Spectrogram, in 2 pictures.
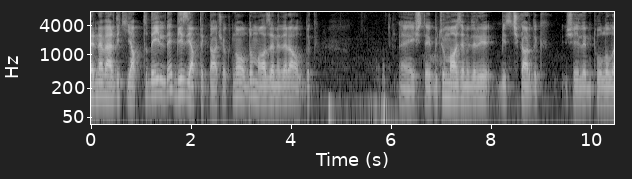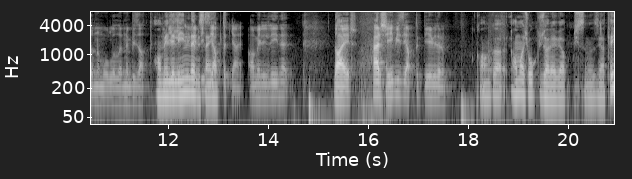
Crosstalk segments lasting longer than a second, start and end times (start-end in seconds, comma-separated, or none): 11.7-13.2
